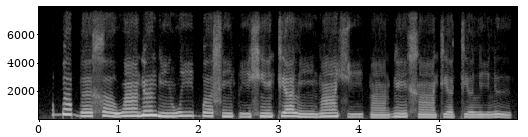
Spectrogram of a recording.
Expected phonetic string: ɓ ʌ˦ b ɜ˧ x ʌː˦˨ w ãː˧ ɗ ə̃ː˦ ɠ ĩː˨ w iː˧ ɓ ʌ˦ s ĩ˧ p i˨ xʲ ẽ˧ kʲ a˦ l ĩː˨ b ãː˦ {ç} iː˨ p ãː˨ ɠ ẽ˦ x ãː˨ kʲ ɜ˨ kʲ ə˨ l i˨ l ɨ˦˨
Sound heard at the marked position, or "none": ç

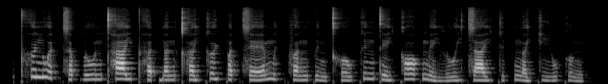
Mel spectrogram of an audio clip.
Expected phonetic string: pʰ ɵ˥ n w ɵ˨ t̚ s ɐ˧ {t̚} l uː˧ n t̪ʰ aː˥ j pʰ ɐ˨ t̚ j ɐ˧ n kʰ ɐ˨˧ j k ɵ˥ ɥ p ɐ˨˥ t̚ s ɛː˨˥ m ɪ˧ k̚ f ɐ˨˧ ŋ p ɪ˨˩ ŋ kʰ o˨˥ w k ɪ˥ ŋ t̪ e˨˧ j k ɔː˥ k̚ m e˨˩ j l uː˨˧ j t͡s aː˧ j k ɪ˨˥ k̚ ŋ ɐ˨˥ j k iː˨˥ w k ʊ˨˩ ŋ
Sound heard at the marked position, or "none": p̚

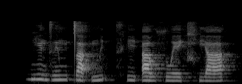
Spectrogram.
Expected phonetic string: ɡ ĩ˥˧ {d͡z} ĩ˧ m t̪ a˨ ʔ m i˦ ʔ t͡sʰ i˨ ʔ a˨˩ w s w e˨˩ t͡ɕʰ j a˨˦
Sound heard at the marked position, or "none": d͡z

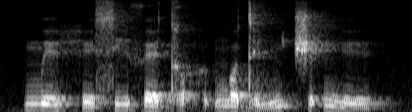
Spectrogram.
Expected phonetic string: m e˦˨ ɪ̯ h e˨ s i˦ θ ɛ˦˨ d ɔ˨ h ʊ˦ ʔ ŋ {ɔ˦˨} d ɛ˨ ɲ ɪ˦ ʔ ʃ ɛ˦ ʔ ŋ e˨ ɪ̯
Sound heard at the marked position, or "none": ɔ˦˨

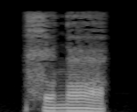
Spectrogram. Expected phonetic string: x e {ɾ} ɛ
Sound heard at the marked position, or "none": n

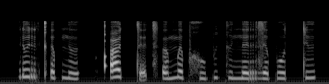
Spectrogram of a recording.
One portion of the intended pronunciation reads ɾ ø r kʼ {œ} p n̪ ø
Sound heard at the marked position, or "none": ɛ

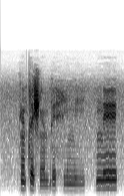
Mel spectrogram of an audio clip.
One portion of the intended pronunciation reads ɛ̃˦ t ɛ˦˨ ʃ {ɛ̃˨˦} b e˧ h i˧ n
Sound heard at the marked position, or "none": ɛ̃˧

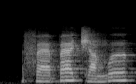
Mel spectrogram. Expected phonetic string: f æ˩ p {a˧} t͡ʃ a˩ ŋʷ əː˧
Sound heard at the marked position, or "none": æ˧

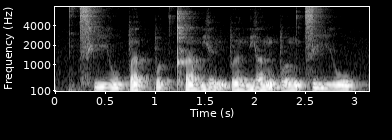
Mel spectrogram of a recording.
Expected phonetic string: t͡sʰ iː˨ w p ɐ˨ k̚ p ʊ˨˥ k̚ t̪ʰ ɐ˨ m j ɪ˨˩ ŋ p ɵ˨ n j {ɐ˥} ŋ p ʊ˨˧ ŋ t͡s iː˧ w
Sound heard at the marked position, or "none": ɐ˨˥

